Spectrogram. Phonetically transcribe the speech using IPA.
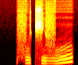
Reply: f o t͡ʃ ɪ v o

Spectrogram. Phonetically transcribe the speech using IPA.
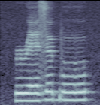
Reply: ɹ ɛ z œ b o

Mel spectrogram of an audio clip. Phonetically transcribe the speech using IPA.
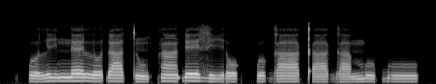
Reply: k͡p ʊ˨ l i˦ n ɛ˦ l ʊ˦ ɗ a˦ t ũ˨ k ã˦ ɗ e˦ z i˨ ɾ o˨ k͡p ʊ˦ ɡ aː˦ kʼ a˨ ɡ a˨ m u˦˨ ɓ u˦

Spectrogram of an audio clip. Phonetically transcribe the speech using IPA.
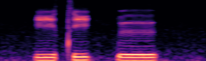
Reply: i˨ t i˦ k͡p ɨ˧

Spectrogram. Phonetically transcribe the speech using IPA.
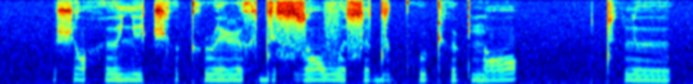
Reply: ʃ ɔ h ø lʲ œ t͡ʃʰ ə kʰ ɹ e ɭ ə x d e s z ɔ v ə s ə d ə kʷʰ e ʈʰ ø ʈ n ɔ | tʰ l ø

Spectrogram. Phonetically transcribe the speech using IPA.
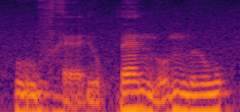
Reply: ṵ˦˥ v ɦ ɛ̰˧˩˧ ɾʲ o̰˧˩˧ p ɾ ɛ˦˥ n̪ o̰˨˥ n̪ ɯ˦˥ w

